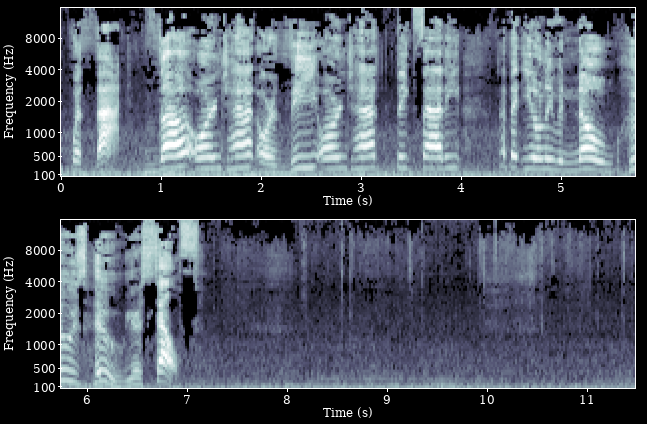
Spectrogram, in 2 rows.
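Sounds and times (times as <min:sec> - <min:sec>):
car engine droning: 0:00.0 - 0:11.4
speech: 0:00.1 - 0:07.0.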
